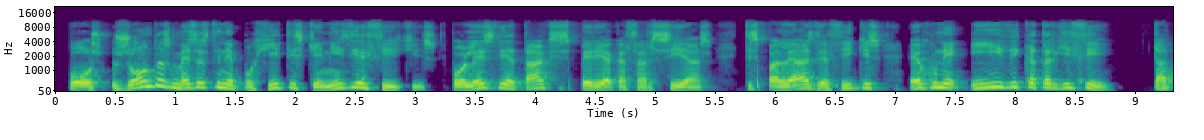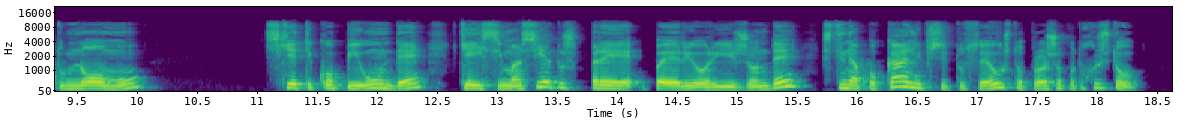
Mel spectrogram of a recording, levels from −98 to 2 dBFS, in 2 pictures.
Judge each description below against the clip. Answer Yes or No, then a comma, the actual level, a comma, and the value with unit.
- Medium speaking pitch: Yes, medium, 165 Hz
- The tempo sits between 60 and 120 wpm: Yes, slow, 115 wpm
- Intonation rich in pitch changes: No, average, 4.9 semitones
